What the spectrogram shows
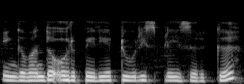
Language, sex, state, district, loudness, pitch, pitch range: Tamil, female, Tamil Nadu, Nilgiris, -14 LUFS, 185 Hz, 180-195 Hz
